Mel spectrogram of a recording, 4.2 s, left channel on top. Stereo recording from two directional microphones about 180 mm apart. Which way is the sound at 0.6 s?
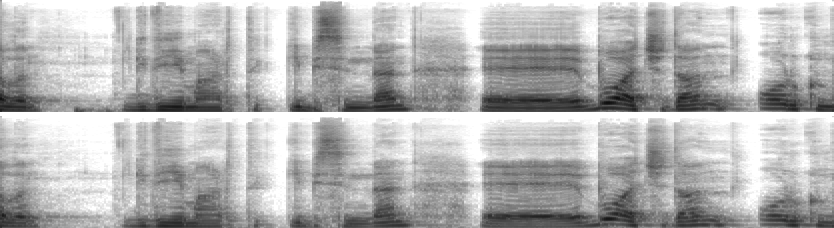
20° left (ahead or behind).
